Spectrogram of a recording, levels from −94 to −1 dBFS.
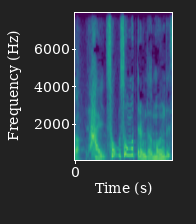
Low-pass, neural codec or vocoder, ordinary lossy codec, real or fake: none; none; none; real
